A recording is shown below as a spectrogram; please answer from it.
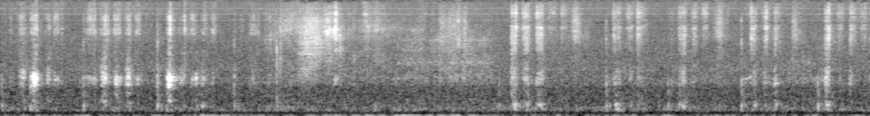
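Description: A wooden stylus scratches small details into a flat, black-coated scratch art paper board page. Quiet, dry scratching and short ticking strokes continue throughout, with a couple of sharper clicks early on and a softer, longer swishing stroke in the middle.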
